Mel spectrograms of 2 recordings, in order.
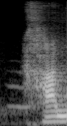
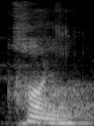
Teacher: খ না খন বলবো, মাঝের আকার সাইলেন্ট থাকবে। খ না খন, আমরা ডাইরেক্ট এই দুইটাই উচ্চারণ করব।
